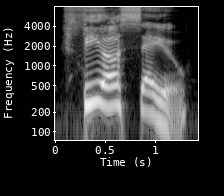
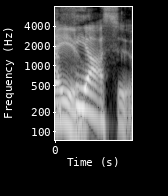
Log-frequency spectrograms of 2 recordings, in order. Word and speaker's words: Fiaseu: Zyrus, and I will say this right now, Fiaseu. It's not Fiasu. Okay, Fiaseu.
